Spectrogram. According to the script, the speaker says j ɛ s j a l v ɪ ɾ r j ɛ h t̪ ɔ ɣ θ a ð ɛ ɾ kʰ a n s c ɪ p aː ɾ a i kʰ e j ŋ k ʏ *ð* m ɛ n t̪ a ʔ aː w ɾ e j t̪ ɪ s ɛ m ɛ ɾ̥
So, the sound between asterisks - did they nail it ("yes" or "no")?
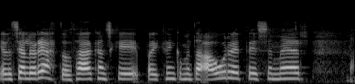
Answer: no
